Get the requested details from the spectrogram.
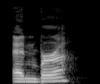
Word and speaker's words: Edinburgh: But it was filmed and set in Edinburgh, which I don't really know like the right way to say that. But that is also. – You said it right. – Did I do it right?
